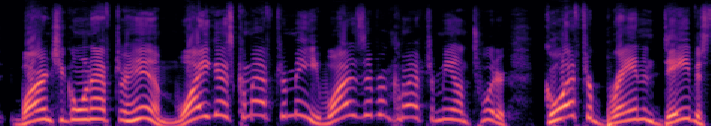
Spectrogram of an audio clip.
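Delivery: high, fast exasperated complaint; high-pitched aggrieved rant; indignant outburst. Real, not acted. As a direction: protest shrilly at the audience.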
